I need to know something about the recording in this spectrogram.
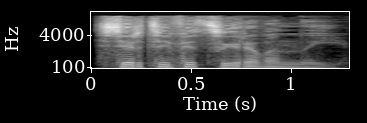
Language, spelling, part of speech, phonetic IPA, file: Russian, сертифицированный, verb, [sʲɪrtʲɪfʲɪˈt͡sɨrəvən(ː)ɨj], Ru-сертифицированный.ogg
- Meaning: 1. past passive imperfective participle of сертифици́ровать (sertificírovatʹ) 2. past passive perfective participle of сертифици́ровать (sertificírovatʹ)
